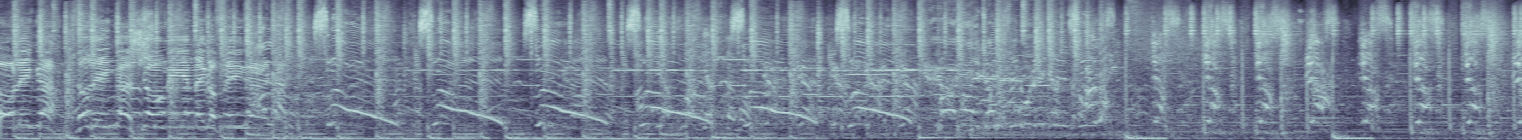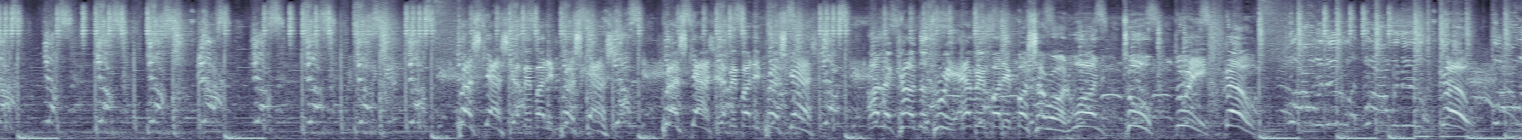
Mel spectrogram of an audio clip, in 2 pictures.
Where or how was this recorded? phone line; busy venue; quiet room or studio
busy venue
